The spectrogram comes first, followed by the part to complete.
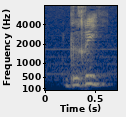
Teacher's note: Pour les masculins, no pronunciamos la S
